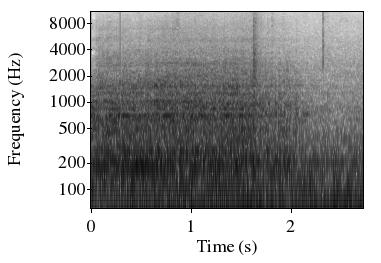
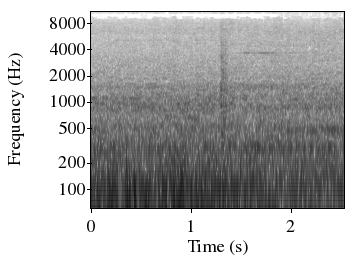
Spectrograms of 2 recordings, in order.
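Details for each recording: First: Electrolux tumble dryer: constant rough grinding drone with a faint steady whine over the drum's rumble, no let-up; worn drum bearing, fixed by replacing it. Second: Electrolux tumble dryer after drum bearing replacement: low, even rumble with no knocking, squeal or scraping, drum turning smoothly and quietly; repaired bearing sounds healthy, normal drum operation.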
